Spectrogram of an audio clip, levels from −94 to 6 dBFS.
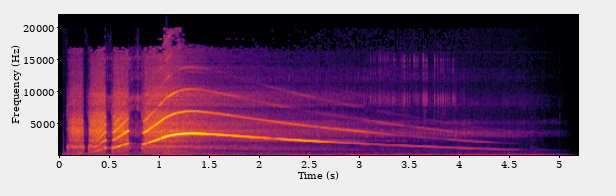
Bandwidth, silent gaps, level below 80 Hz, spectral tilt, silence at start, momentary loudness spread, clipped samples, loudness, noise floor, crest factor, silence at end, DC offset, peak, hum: over 20 kHz; none; -44 dBFS; 4 dB/octave; 0.1 s; 20 LU; under 0.1%; -8 LUFS; -43 dBFS; 14 dB; 1.75 s; under 0.1%; 0 dBFS; none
